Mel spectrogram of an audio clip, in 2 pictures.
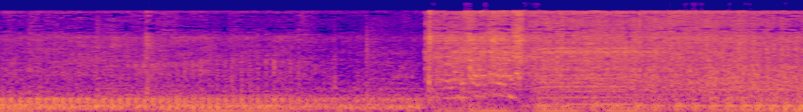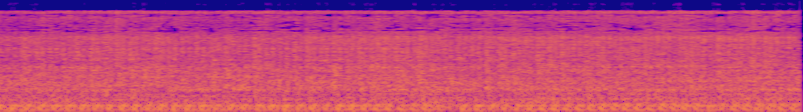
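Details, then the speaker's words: Honda Beat scooter after starter repair, hoses refitted to air filter box: brief electric crank then even idle, no grinding from the starter gear; fixed. "ada suara dia di bagian engkol ya Nah Oke jadi enggak Ada gesekan di bagian gear starter ya teman-teman ya berarti sudah beres"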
